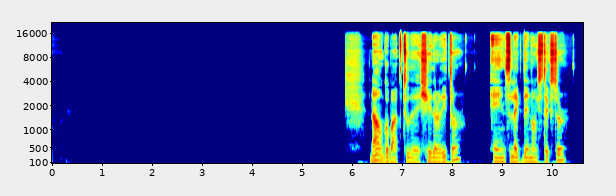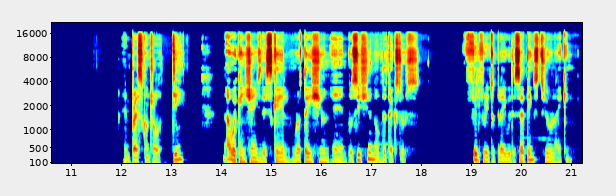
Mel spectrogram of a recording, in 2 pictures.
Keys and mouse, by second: 2.0-3.0 drag, 4.3 click, 8.2 middle click, 10.5 middle click, 11.5-11.8 drag, 13.0 ctrl+i, 13.6 click, 14.3 click, 15.8-17.9 shift+middle drag, 18.4 shift+middle click, 20.4 middle click.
